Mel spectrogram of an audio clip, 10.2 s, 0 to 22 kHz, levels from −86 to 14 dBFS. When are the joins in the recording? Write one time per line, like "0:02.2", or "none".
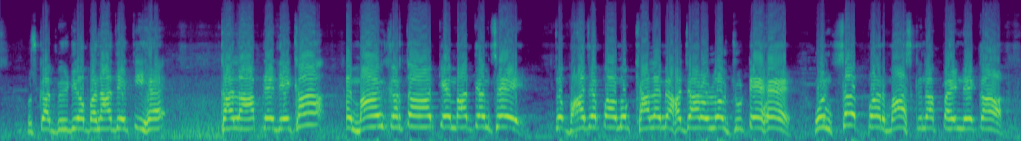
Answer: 0:03.5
